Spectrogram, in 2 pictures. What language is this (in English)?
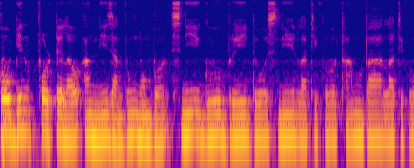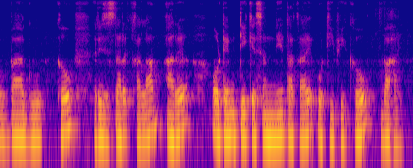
Bodo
